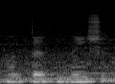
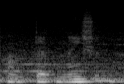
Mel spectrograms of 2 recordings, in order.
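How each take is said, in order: The two takes are said the same way.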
